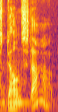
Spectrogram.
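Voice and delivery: Don't stop. said softly with a rising tune; an encouraging Don't stop; inviting don't stop. Retold or imitated. How the suitor read the note, a soft inviting Don't stop. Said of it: "forgot the first exclamation point".

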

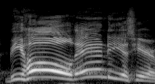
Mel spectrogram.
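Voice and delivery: hammed-up grand entrance call; mock herald announcement. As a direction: announce Andy like a royal herald. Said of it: "If I walked in and I said".

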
